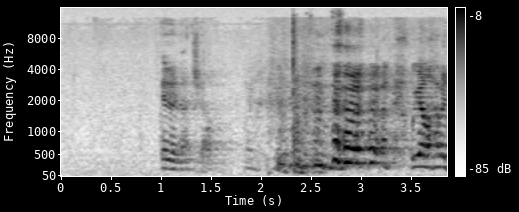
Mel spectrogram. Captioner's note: laughter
